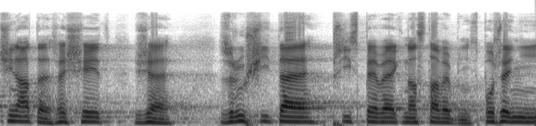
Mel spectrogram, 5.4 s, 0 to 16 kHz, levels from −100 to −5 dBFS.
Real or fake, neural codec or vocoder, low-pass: real; none; 10.8 kHz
